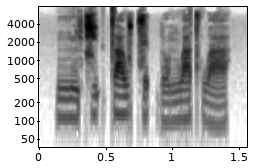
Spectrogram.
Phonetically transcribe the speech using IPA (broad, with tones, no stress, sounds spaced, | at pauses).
ŋ ĩ˧ t͡ɕ i˦ ʔ t̪ a˦ w t͡s e˨ p̚ l o˧ n̪ w a˦ t̪ʰ w a˨˦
